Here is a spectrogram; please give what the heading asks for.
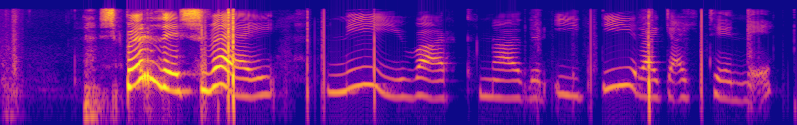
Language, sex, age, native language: Icelandic, female, 20-29, Icelandic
